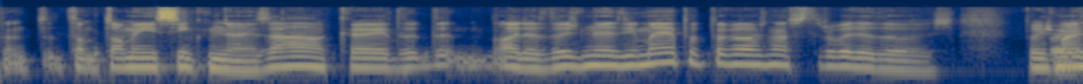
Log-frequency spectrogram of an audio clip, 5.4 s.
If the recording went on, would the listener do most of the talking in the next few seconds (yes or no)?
no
